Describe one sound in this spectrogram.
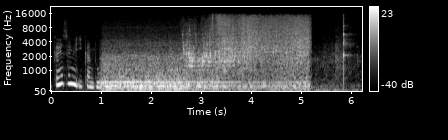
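Fish sizzles loudly in hot oil.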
